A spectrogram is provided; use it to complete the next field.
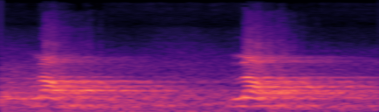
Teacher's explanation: জিহ্বার অপর পাশ ও তার সামনের উপরে দাঁতের গোড়ার তালুর সাথে মিল করে উচ্চারণ করতে হয় লাম। দেখো উচ্চারণ লাম লাম।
